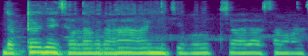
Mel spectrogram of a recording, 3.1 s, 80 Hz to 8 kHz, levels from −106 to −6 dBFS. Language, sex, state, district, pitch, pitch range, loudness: Hindi, female, Bihar, Purnia, 205 Hz, 200-210 Hz, -27 LUFS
